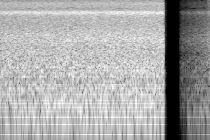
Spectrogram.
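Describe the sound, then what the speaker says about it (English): Water pours steadily over a dam spillway as a broad, loud, even rush close by, then cuts off abruptly and leaves only faint outdoor ambience. "I walk down the trail and check out this waterfall in this dam here."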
